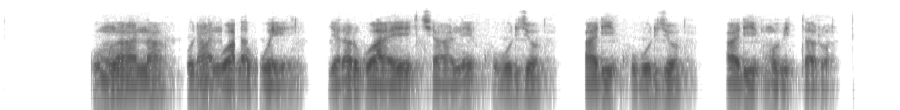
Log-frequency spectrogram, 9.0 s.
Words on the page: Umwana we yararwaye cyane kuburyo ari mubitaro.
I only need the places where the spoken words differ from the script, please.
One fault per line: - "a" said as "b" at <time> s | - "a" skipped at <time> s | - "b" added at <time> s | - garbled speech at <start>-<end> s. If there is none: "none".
- garbled speech at 1.9-2.6 s
- "kuburyo ari" added at 6.2 s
